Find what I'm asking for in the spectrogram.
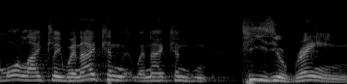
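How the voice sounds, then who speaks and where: This man's high pitch moves with ordinary variation as he talks at a fairly slow pace. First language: German. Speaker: ice hockey development director. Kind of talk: conference presentation. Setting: stage with audience. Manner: energetic; halting, many fillers.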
